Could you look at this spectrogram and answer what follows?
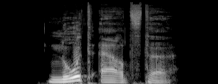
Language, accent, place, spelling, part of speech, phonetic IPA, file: German, Germany, Berlin, Notärzte, noun, [ˈnoːtˌʔɛʁt͡stə], De-Notärzte.ogg
- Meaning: nominative/accusative/genitive plural of Notarzt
